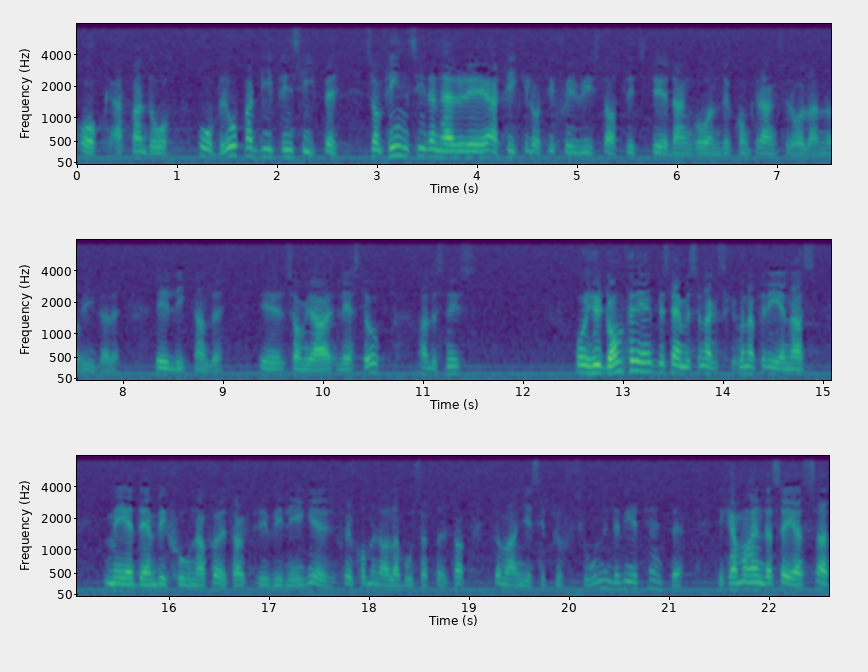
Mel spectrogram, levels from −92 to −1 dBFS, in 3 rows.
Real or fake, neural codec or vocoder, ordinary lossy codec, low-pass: real; none; none; 7.2 kHz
